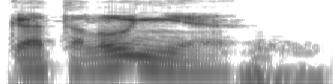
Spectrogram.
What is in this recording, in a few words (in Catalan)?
"Catalunya", Com pronunciar en català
